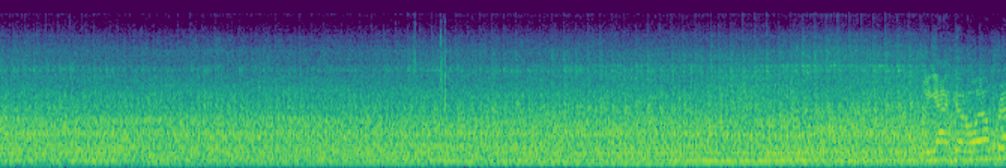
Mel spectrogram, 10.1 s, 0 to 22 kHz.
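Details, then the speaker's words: International Harvester TD20E bulldozer (13.0 L DVT800 V8 diesel, 200 HP) rescued from scrap, first start without ether, good oil pressure. Steady, even diesel rumble settling into a smooth idle with no knocks or misses; normal idle. "now we got good oil pressure unbelievable"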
